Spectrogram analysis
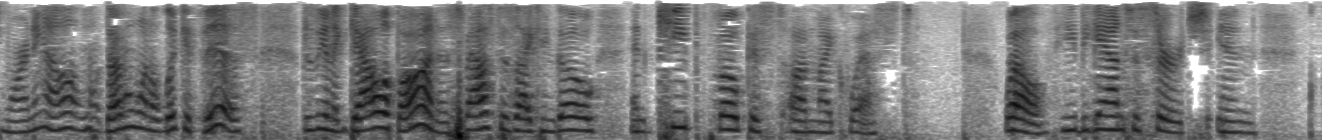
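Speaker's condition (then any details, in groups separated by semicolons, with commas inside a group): No condition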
